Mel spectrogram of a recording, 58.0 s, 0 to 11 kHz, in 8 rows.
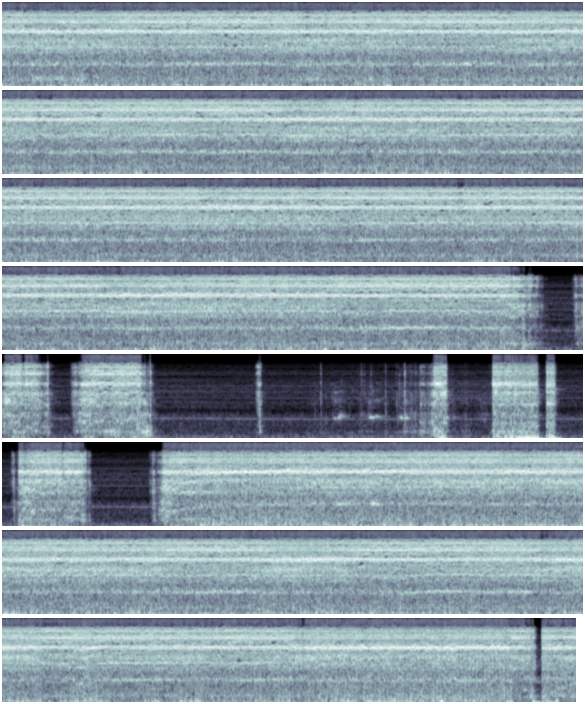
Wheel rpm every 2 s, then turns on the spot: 230, 230, 220, 220, 230, 220, 230, 230, 230, 230, 230, 230, 230, 220, 70, 70, 0, 20, 60, 120, 230, 230, 230, 230, 220, 230, 230, 220, 180.
34-36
